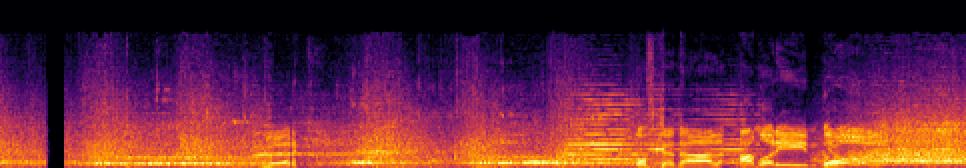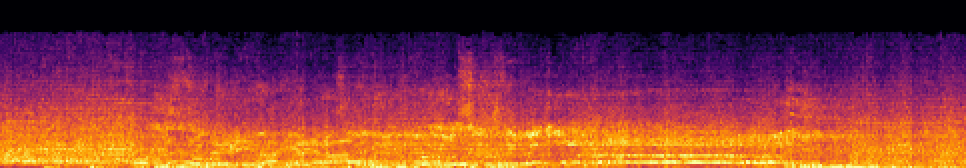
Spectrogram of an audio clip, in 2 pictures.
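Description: A large crowd cheers and roars loudly in an echoing arena.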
